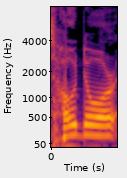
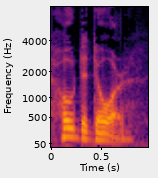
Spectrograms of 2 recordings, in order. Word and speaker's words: Hodor: It's Hodor and not Hodador.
